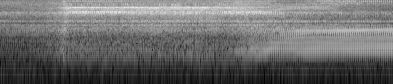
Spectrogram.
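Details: Homemade RF sniffer probe on a sensitive setting brought near lights: the hiss rises into a dense, steady, multi-tone buzz. The lights are radiating RF interference.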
